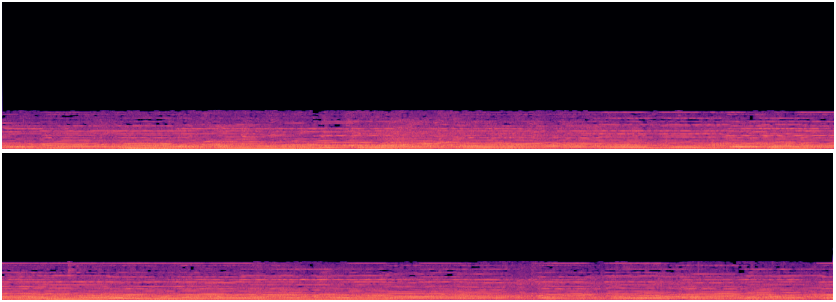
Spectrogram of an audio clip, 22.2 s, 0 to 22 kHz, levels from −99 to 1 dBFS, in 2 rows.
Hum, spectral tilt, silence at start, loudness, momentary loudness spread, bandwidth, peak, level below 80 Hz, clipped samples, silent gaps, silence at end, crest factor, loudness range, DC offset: none; -7.5 dB/octave; 0 s; -25 LUFS; 3 LU; 6 kHz; -12 dBFS; -62 dBFS; under 0.1%; none; 0 s; 14 dB; 2 LU; under 0.1%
